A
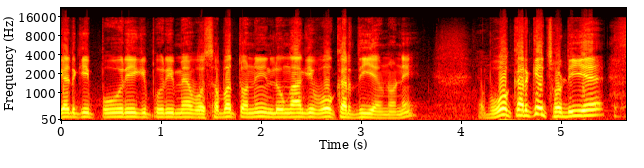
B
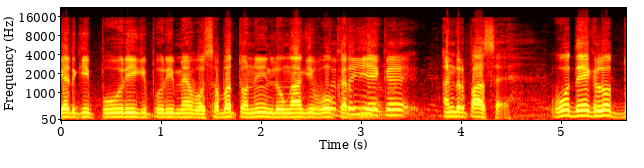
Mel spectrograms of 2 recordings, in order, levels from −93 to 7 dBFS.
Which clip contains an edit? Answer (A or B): B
